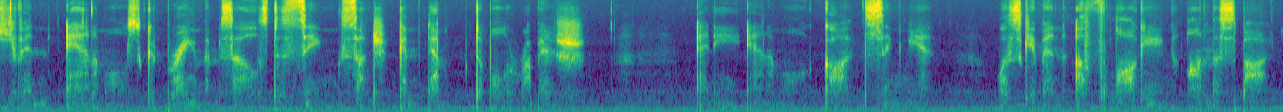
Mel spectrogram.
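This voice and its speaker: Very deep and low, a woman's voice moves at a very slow pace in a calm tone. Her intonation is monotone and flat over noticeable background noise. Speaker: ASMR artist. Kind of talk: ASMR audiobook reading. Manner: soft, whispery, calm.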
